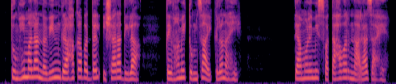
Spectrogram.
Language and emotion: Marathi, sad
